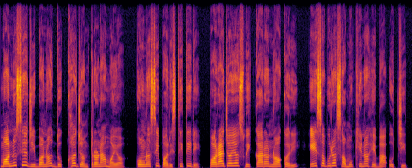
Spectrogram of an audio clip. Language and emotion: Odia, neutral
